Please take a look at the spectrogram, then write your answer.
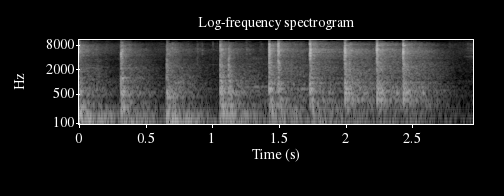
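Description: A hammer taps the metal body panel of a Honda Civic to test it, about nine sharp, close knocks at an uneven, quick rhythm, each ringing briefly before the next.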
